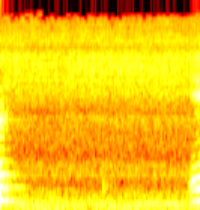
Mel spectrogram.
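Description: Chicken pieces and whole spices sizzling steadily in ghee in a pan over a low flame.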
